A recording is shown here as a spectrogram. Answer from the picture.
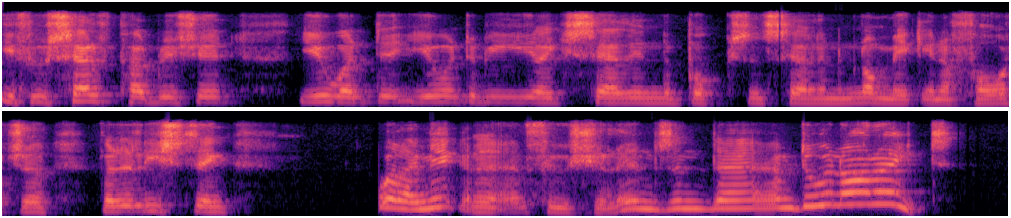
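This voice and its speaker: A man with a British accent speaks at a fairly quick pace and a high pitch, with lively intonation. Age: 70s. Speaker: poet and writer. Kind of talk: casual chat. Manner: halting, repetitive.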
